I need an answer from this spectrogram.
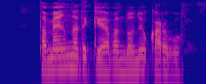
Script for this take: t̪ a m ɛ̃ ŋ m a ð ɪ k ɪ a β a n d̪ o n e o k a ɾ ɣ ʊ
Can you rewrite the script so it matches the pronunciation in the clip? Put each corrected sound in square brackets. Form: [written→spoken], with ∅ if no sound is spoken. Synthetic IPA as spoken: t̪ a m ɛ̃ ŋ [m→n] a ð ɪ k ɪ a β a n d̪ o n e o k a ɾ ɣ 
